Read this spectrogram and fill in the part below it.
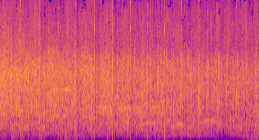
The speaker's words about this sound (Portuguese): Por favor, aplaudam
